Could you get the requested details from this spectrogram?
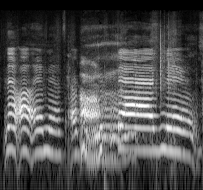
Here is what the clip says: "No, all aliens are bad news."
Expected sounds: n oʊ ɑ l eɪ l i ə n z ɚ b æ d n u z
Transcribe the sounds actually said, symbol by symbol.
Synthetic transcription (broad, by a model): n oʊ ɑ l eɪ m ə z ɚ b æ d n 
